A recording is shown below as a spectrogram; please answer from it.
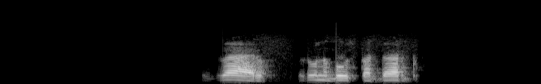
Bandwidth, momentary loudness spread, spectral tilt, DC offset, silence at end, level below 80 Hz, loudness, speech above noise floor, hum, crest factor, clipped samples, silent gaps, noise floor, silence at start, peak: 4.5 kHz; 18 LU; -9 dB/octave; under 0.1%; 1.25 s; -72 dBFS; -18 LUFS; over 73 dB; 50 Hz at -55 dBFS; 22 dB; under 0.1%; none; under -90 dBFS; 2.2 s; 0 dBFS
